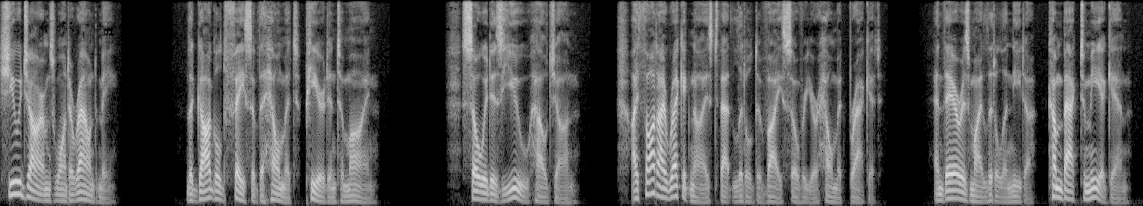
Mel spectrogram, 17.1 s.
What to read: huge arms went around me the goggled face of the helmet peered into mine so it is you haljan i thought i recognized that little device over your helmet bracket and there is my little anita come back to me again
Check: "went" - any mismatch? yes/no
yes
